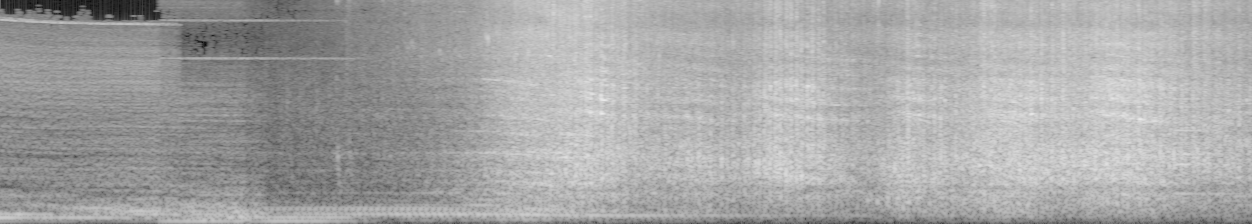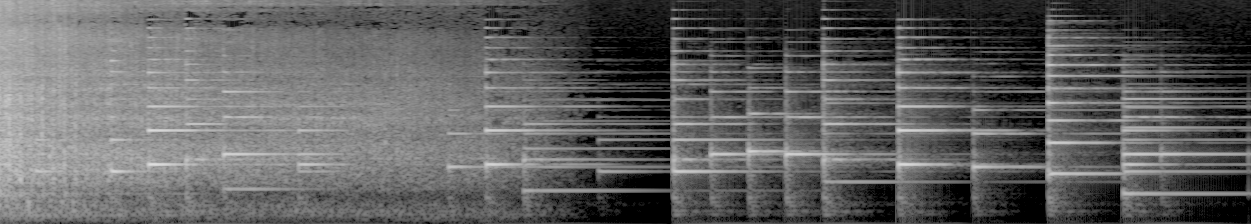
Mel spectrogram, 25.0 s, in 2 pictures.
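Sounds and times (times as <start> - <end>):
train wheels clattering on rail: 3.4 - 15.2.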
